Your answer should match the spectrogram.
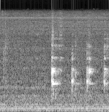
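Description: Stir-fried vegetables being pushed out of an aluminium saucepan onto a plate with a wooden spatula: three short light scrapes or taps about a second in, over a steady low hum of kitchen equipment.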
